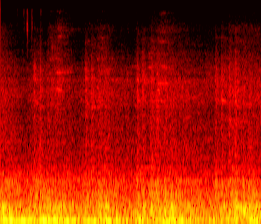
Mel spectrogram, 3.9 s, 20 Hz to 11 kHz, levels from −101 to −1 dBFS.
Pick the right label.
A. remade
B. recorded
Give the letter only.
B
